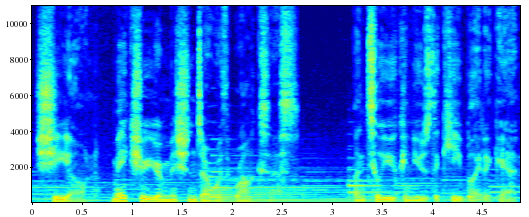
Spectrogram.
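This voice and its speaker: A man's voice: sits low, expressive, normal speed. A man playing a laid-back young man, a wry, protective older friend in a video game cutscene, over music. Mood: decisive.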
